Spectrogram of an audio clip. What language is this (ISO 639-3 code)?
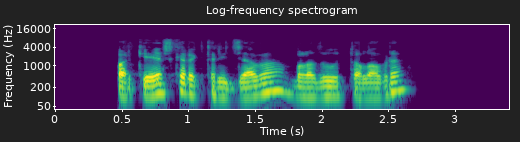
cat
